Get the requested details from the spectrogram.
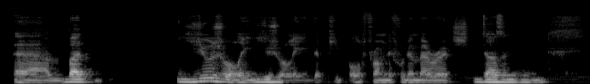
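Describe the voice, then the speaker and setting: Talking at a fairly slow pace, a man has a fairly low pitch and a dark, mellow tone. He speaks with a non-native accent and fairly even intonation. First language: not English. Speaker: vlogger reviewing a work program. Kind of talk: unscripted video review. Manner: halting, many fillers.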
